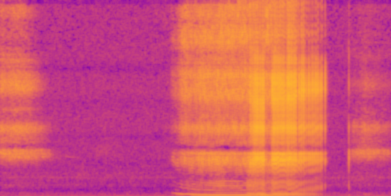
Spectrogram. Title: Snoring Cat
